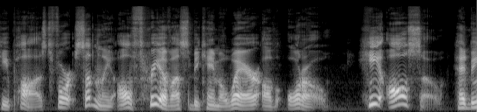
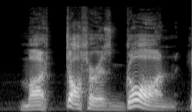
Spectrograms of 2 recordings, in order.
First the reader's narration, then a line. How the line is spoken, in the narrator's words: cried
